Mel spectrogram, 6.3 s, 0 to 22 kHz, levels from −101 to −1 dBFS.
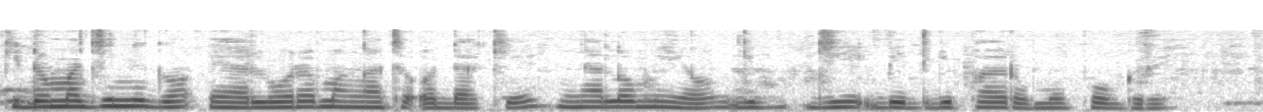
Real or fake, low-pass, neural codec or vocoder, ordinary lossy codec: real; 7.2 kHz; none; none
